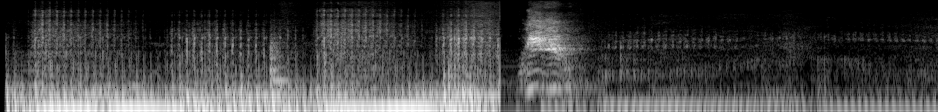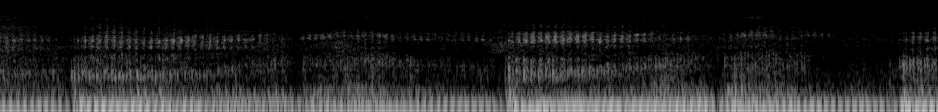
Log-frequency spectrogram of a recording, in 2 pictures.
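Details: Tame puma, hungry and eager for breakfast, affectionate on a Tuesday morning after waking earlier than usual; a loud, steady low purring rumble for almost four seconds, then a softer continuous purr with faint rustling.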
